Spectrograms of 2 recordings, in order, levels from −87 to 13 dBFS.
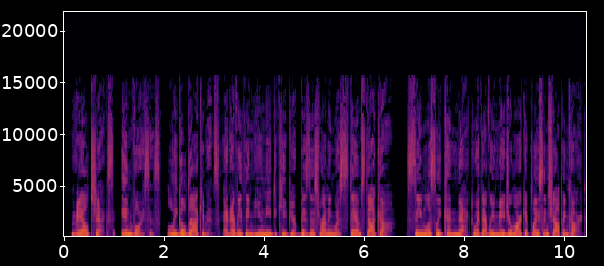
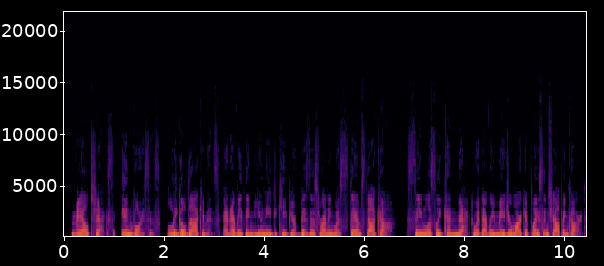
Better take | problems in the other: first | muffled; very; fading above 3.5 kHz

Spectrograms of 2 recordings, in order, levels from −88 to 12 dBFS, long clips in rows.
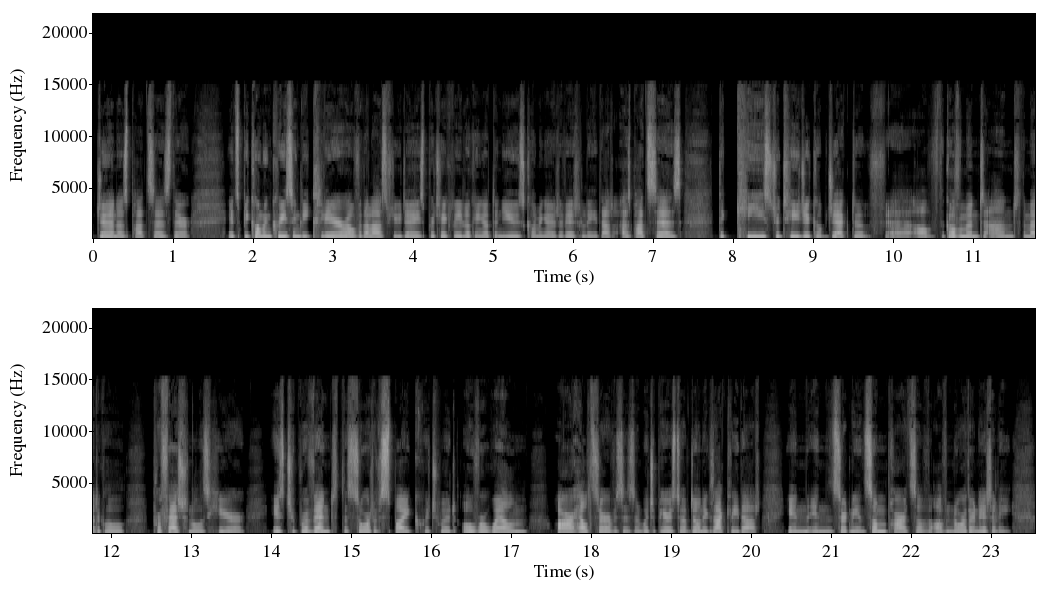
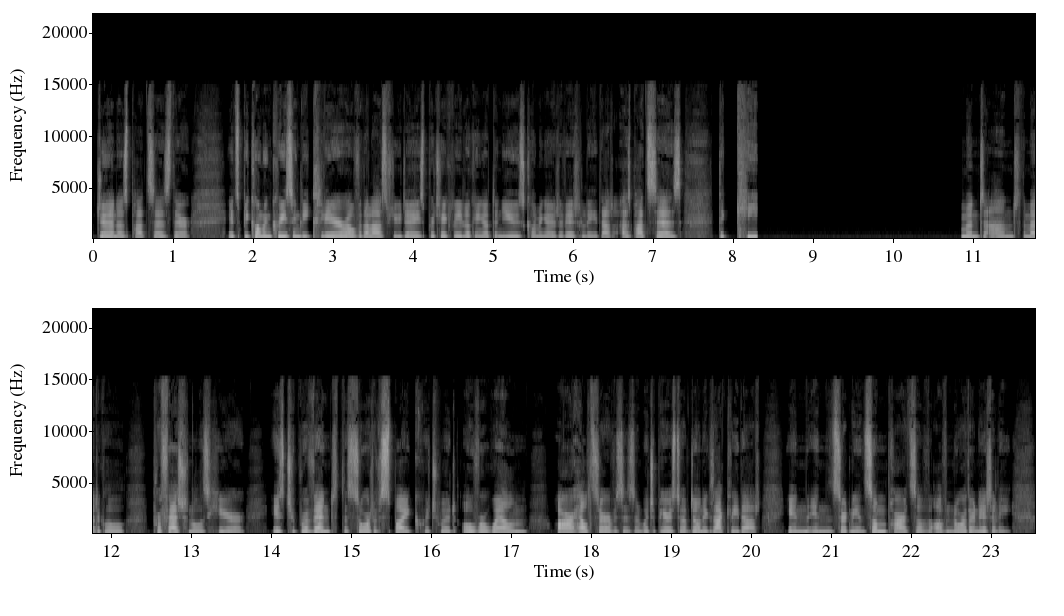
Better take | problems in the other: first | audio cutting out; at 8.5 s for 2.5 s

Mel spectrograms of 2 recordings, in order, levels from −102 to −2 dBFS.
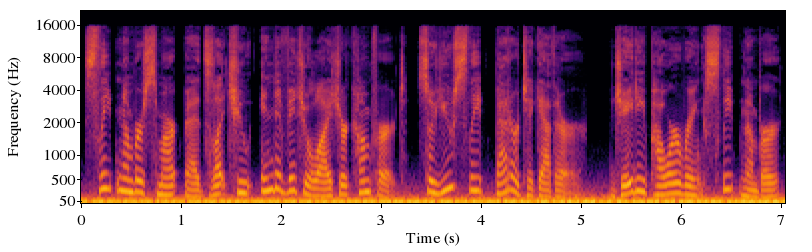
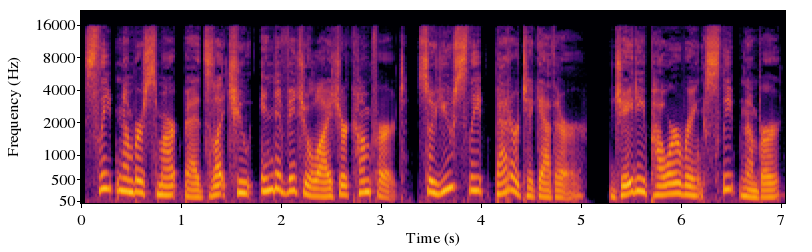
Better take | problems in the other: second | low rumble; faint; throughout; 20 dB below the speech

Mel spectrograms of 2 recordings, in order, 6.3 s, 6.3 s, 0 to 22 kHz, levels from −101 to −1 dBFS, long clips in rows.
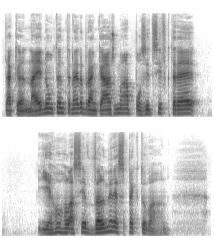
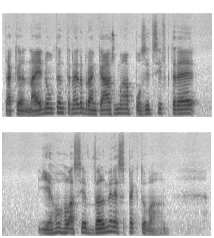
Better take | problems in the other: first | hiss; faint; throughout; 25 dB below the speech

